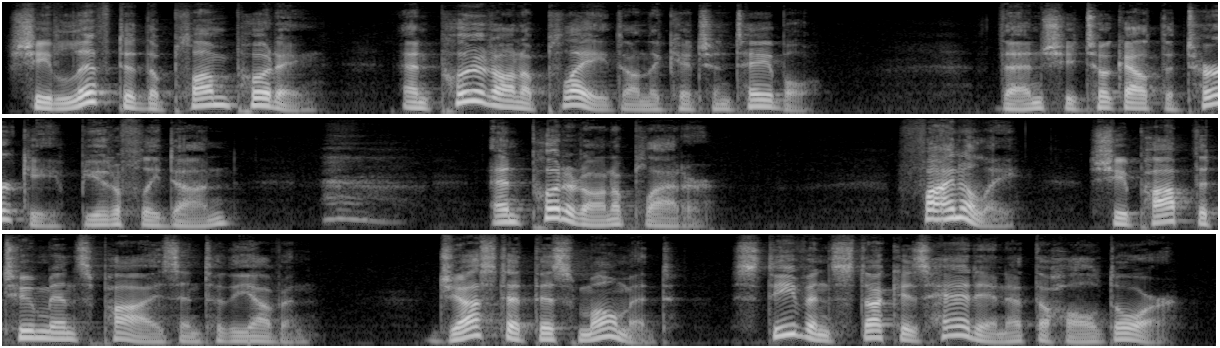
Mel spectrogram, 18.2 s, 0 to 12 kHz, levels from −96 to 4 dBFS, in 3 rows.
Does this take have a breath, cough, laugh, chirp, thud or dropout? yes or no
yes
